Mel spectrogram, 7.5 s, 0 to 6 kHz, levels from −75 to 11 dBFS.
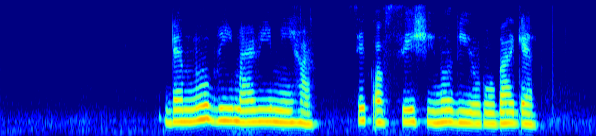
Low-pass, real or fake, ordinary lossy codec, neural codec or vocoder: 5.4 kHz; fake; none; codec, 32 kHz, 1.9 kbps, SNAC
